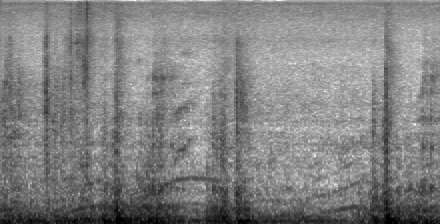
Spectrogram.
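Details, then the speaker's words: UAZ Patriot windshield wipers: a dull low knock about once a second each time the wipers reverse direction, attributed to a worn rivet pivot in the wiper linkage arm. Wiper arm knock at reversal. "слышите сейчас он когда сюда доходит когда он сюда Доходит и назад при перекладки стук происходит"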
